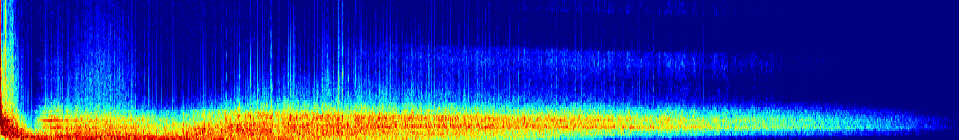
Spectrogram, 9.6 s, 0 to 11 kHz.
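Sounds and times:
noise bomb: 0:00.0 - 0:05.9.

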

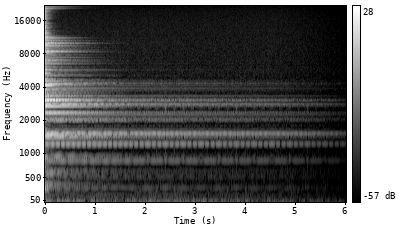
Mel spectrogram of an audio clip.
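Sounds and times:
ride cymbal bell: 0:00.0 - 0:03.8.

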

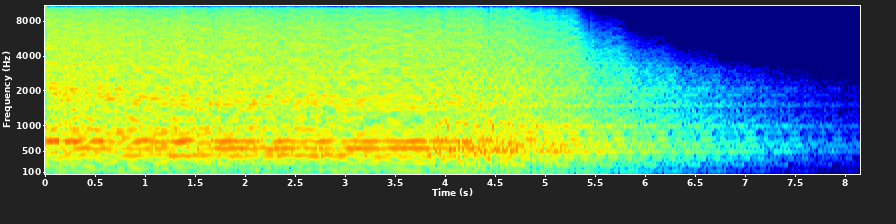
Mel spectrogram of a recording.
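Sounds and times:
distorted sound effect: 0:00.2 - 0:06.1.

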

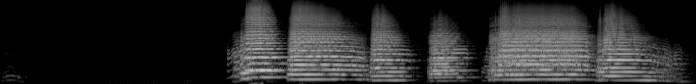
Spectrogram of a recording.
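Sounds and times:
R B horn section riff in G unison: 0:02.3 - 0:06.9.

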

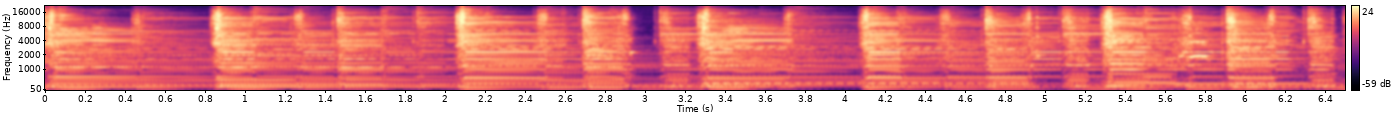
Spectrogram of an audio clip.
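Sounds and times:
acoustic guitar playing a chord progression from A to D minor: 0:00.0 - 0:06.4.

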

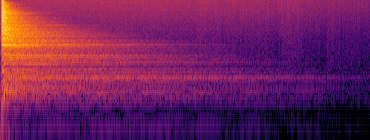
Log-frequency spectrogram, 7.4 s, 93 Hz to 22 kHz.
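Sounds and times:
open hi-hat: 0:00.0 - 0:05.6.

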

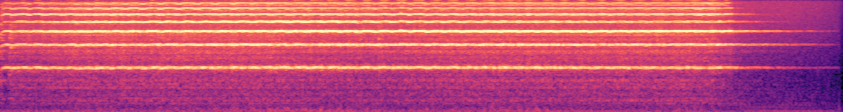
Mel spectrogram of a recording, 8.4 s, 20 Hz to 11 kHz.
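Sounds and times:
Mellotron chamber violins playing F4: 0:00.0 - 0:08.4.

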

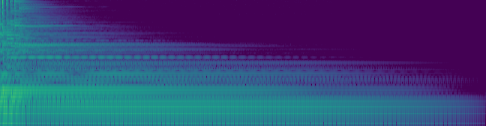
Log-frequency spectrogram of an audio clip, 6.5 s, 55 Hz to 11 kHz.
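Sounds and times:
electric and acoustic guitar sweeps in E minor: 0:00.0 - 0:04.2.

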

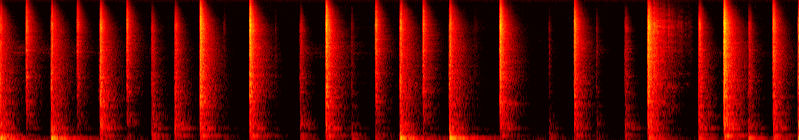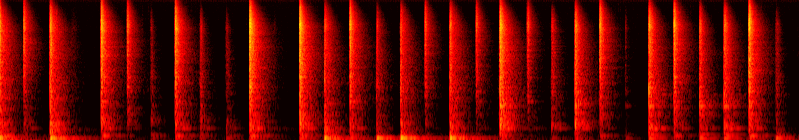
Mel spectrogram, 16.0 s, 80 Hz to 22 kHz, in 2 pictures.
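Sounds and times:
cajun percussion drums: 0:00.0 - 0:05.1, 0:05.8 - 0:15.9.

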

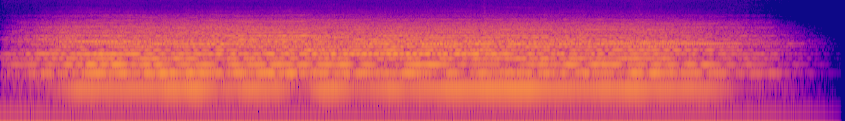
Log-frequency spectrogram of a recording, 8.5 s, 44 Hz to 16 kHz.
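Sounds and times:
string ensemble violins playing sul ponticello: 0:00.0 - 0:08.1.

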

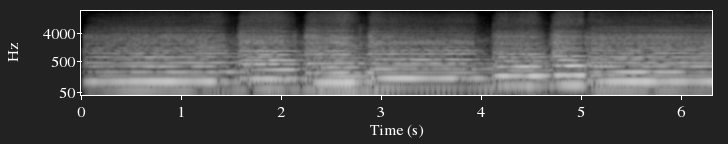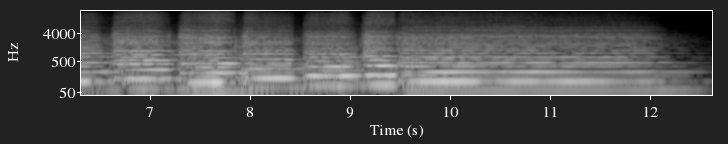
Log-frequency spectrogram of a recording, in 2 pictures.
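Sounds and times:
low strings playing non legato in B flat minor: 0:00.0 - 0:12.6.

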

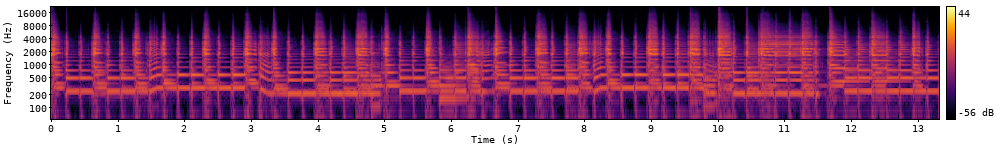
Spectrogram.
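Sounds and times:
electric guitar loop: 0:00.0 - 0:13.3.

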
